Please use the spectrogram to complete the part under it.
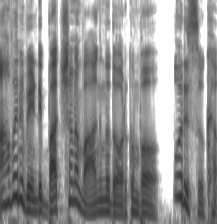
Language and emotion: Malayalam, happy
